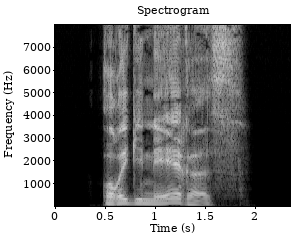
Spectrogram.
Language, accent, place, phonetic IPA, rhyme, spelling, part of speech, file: German, Germany, Berlin, [oʁiɡiˈnɛːʁəs], -ɛːʁəs, originäres, adjective, De-originäres.ogg
- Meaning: strong/mixed nominative/accusative neuter singular of originär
